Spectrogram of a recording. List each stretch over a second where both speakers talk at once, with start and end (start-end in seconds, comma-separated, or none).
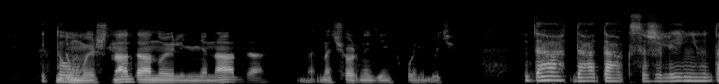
none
